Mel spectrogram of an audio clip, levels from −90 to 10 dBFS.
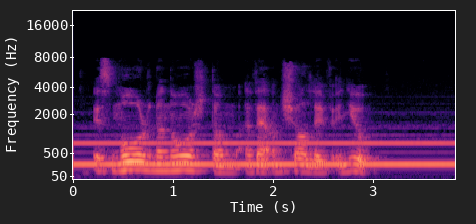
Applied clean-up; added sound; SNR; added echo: none; Organ; 2 dB; reverberation time 0.3 s.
